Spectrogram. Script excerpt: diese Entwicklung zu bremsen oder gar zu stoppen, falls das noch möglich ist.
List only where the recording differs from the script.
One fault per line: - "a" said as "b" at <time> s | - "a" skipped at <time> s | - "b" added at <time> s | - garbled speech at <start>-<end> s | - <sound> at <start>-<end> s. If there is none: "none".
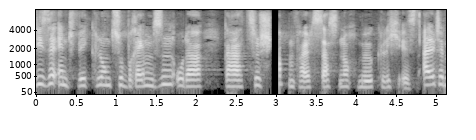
- dropout at 2.9-3.0 s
